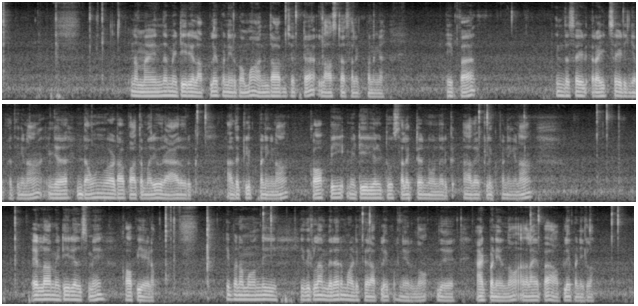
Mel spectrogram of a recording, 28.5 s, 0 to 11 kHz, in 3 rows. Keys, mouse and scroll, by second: 0.6-4.0 shift+middle drag, 4.0 shift+click, 16.4 click, 18.9-22.7 middle drag, 22.7 click, 27.9-28.5 drag.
